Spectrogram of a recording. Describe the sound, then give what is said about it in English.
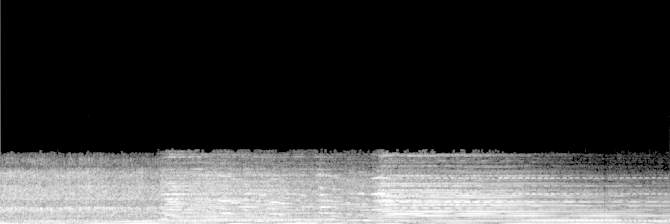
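A taxi cab engine revs hard and pulls away fast, heading for the Wrigley Building, its pitch rising and falling through several surges. Loud and continuous, with no voices. “Cabby, Wrigley Building, fast.”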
